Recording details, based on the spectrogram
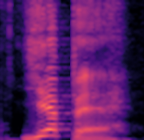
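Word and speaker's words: Jepe: Is this Jeep Larson? Jeep. It's spelled J E P E. No, it is not Jeep, man. It is Yep.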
